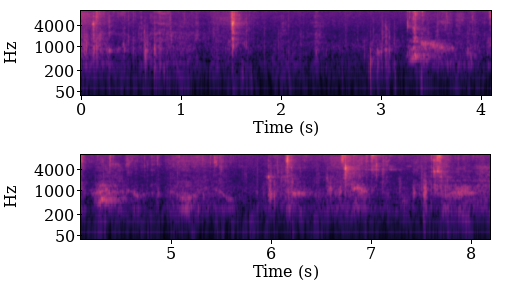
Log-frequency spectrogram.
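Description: Close-miked eating sounds: wet chewing and lip smacking on fish, with irregular small clicks of fingers and fork on the plate.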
